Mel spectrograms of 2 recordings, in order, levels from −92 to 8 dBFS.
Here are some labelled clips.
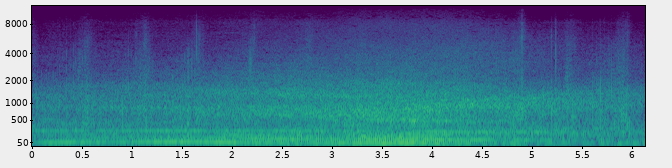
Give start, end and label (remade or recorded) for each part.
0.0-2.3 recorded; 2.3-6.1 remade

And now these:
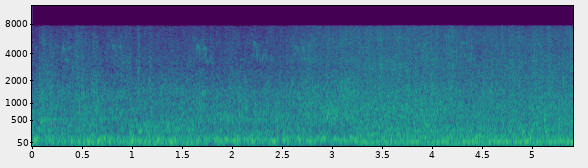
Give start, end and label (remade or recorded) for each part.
0.0-5.4 recorded

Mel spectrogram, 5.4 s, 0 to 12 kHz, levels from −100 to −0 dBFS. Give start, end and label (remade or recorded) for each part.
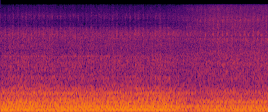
0.0-5.4 recorded

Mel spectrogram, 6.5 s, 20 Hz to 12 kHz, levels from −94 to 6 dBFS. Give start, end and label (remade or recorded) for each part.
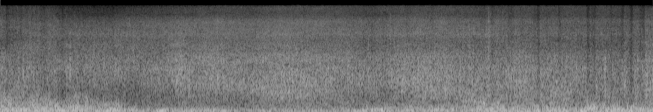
0.0-2.0 recorded; 2.0-3.5 remade; 3.5-6.5 recorded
